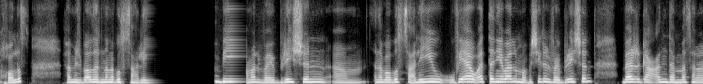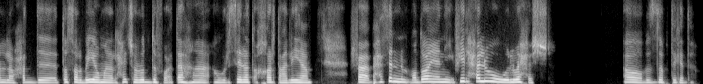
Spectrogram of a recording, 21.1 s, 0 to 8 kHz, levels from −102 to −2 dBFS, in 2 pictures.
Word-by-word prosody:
خالص، 215 +8 0 0.5
فمش 220 -3 0
باقدر 225 +2 +3
إن 225 -1 +3
أنا 225 0 +4
أبُصّ 230 0 0
عليه، 195 -2 -3 0.9
بيعمل 265 -4 +1
vibration، 235 +3 +1
آمم، 200 +2 -7
أنا 225 +1 +1
بابُصّ 220 +2 0
عليه، 230 +7 +3
وفي 250 +1 +2
أوقات 250 +2 +2
تانية 260 -1 +5
بقى 260 0 +4
لمّا 250 -4 +2
باشيل 245 +5 -1
الvibration، 245 +6 0 0.5
بارجع 235 -2 +2
أندم 230 -2 +1
مثلًا 220 -1 -2
لو 200 -1 -3
حد 205 +1 -8
اتصل 205 +2 -2
بيَّ 220 +2 +4
وما 215 -2 +1
لحقتش 235 +4 -6
أرُد 220 0 +1
في 205 -1 -7
وقتها 210 0 -3
أو 205 -1 -5
رسالة 225 +4 0
اتأخرت 220 -1 -4
عليها، 200 0 0 0.6
فباحس 230 +3 -1
إن 275 -5 +2
الموضوع 220 +4 0
يعني 235 -4 0
فيه 300 +9 0
الحلو 300 -1 +2
والوحِش. 220 -4 0 1.1
آه، 220 -2 0
بالضبط 205 +1 -6
كده. 195 -1 -10
220 Hz, 130 wpm, -19 LUFS, 205-240 Hz, 1.1 s, تانية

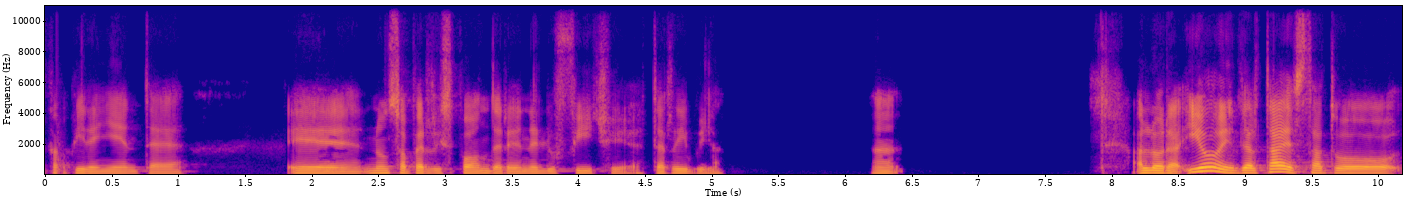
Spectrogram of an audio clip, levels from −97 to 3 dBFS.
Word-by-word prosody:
capire 125 0 -5
niente 120 -2 -5 0.7
e 120 -3 -1
non 135 0 -2
saper 130 -2 0
rispondere 125 -2 -2
negli 120 0 -4
uffici, 120 -2 -7
è 130 -2 -12
terribile. 115 -3 -4 1.1
Eh. 120 -3 -4 1.7
Allora, 140 -4 +4
io 235 +2 +7
in 160 -5 +4
realtà 150 +7 +5
è 170 - +5
stato 130 -3 +1
125 Hz, 100 wpm, -22 LUFS, 120-135 Hz, 1.7 s, io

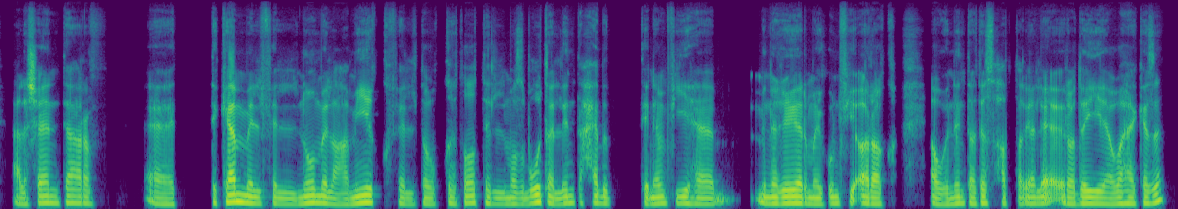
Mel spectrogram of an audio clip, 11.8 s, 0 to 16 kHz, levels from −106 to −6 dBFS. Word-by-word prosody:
علشان 115 +3 +1
تعرَف 115 -5 -1 0.5
آآ، 95 -1 -3 0.4
تكمّل 130 -4 +5
في 105 0 -5
النوم 105 +5 +1
العميق، 110 +5 +1
في 110 - -7
التوقيتات 105 +4 -4
المضبوطة 100 +4 0
اللي 100 +2 0
أنت 120 +1 -4
حابب 115 -3 -2 0.3
تنام 105 +2 +1
فيها، 105 -3 -1 0.4
من 110 -7 +1
غير 115 +1 +5
ما 100 -1 0
يكون 110 +3 -2
في - - -3
أرق، 105 -4 +1 0.3
أو 95 -1 0
إن 95 - -2
أنت 110 0 -1
تصحى 110 0 -2
بطريقة 105 +1 -2
لا 110 - +2
إرادية 105 -1 +2
وهكذا؟ 105 - 0
105 Hz, 150 wpm, -24 LUFS, 100-115 Hz, 0.5 s, تكمّل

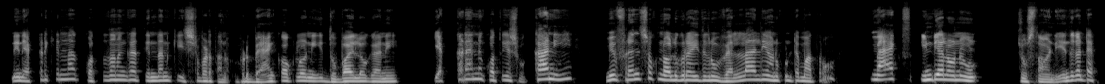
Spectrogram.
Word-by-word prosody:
నేనెక్కడికెళ్ళినా 210 +9 -2
కొత్తదనంగా 205 +5 -2
తినడానికి 180 +2 -1
ఇష్టపడతాను. 145 -7 -1
ఇప్పుడు 125 0 -4
బ్యాంకాక్‌లోని, 155 +5 0 0.2
దుబాయ్‌లోగాని 140 0 +2 0.5
ఎక్కడైనా 240 +5 -3
కొత్తగా 195 0 -2
ఇష్టం - - -5
కానీ 235 -1 +5 0.5
మేం 215 +1 +3
ఫ్రెండ్సొక 245 +4 0
నలుగురైదుగురు 195 -1 +3
వెళ్ళాలి 215 +8 +1
అనుకుంటే 180 -1 -2
మాత్రం 140 - -6 0.5
మ్యాక్స్ 245 +3 +1 0.2
ఇండియాలోనే 215 -2 +5
ఉ - - -1 0.5
చూస్తామండి. 120 -4 +1
ఎందుకంటే 200 +3 +2
190 Hz, 120 wpm, -25 LUFS, 150-215 Hz, 0.5 s, కానీ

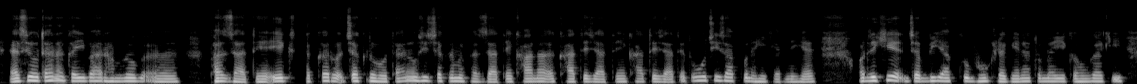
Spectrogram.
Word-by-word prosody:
ऐसे 150 +6 +4
होता 175 0 +5
है 180 - +4
न - - +1
कई 155 0 +4
बार 160 0 +1
हम 145 0 +1
लोग 150 -1 +2
अ, 130 0 0 0.4
फँस 145 0 +4
जाते 125 -1 -1
हैं। 125 - +2
एक 150 0 +3
चक्कर 145 +2 -1
चक्र 155 0 +1
होता 140 -1 +1
है - - -2
ना 175 - +3
उसी 170 0 +3
चक्र 155 -1 -2
में 150 0 +4
फँस 130 -2 -5
जाते 120 +2 -2
हैं, 130 - -2
खाना 135 -1 -1
खाते 130 +1 -2
जाते 125 0 -3
हैं 130 - -1
खाते 130 0 -4
जाते 120 -1 -3
हैं - - -3
तो 170 - -3
वो 180 0 +3
चीज़ 175 -1 0
आपको 160 -1 -2
नहीं 130 -2 -1
करनी 125 +1 -5
है। 125 +1 -1 0.4
और 155 - +1
देखिए 170 +2 +4
जब 145 0 0
भी 160 +2 +2
आपको 150 0 0
भूख 150 0 -1
लगे 135 0 +1
न 145 - +1
तो 140 - -4
मैं 140 0 +1
ये 140 0 +1
कहूँगा 135 +1 0
कि 75 - -2
145 Hz, 270 wpm, -22 LUFS, 130-155 Hz, 0.4 s, होता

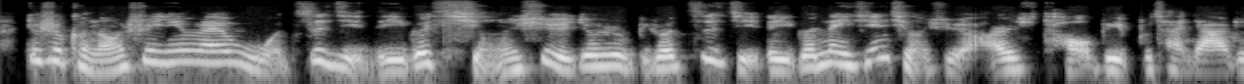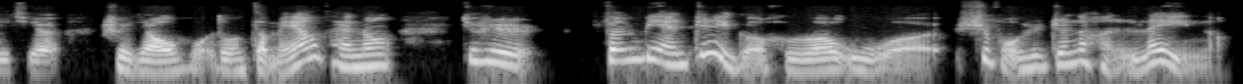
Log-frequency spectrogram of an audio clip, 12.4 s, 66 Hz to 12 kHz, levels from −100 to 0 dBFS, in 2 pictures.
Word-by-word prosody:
就 280 - +1
是 280 - +2
可 270 - -1
能 145 +5 +1
是 265 +7 -1
因 260 +1 -2
为 250 -1 +2
我 190 - -3
自 280 -3 -2
己 195 - -1
的 - - -9
一 300 - +4
个 230 - +5
情 155 -8 -3
绪， 170 -2 +1
就 195 0 +2
是 200 0 +3
比 - - -10
如 175 - +2
说 - - +3
自 280 - -2
己 310 +5 -3
的 - - +1
一 300 - +3
个 190 - +2
内 225 +2 +2
心 280 +10 -2
情 - - -3
绪 - - -7
而 145 - 0
去 170 - -7
逃 - - 0
避 320 -1 +2
不 - - -10
参 170 - -6
加 140 -1 +3
这 150 - -5
些 140 -2 -1 0.2
社 175 - 0
交 140 -1 +6
活 170 - -6
动， 150 0 -2
怎 - - +3
么 - - -2
样 350 - +4
才 190 - 0
能 205 +2 +2 0.3
就 280 - -1
是 240 -6 +3 0.4
分 285 +1 +5
辨 265 -9 +2
这 425 -1 +2
个 - - -1
和 150 +1 +1
我 165 - -1 0.2
是 310 - -1
否 175 -10 -1
是 185 - -2
真 225 +5 -1
的 270 - +1
很 - - -6
累 - - +2
呢？ - - -13
210 Hz, 305 characters per minute, -22 LUFS, -, 0.4 s, 交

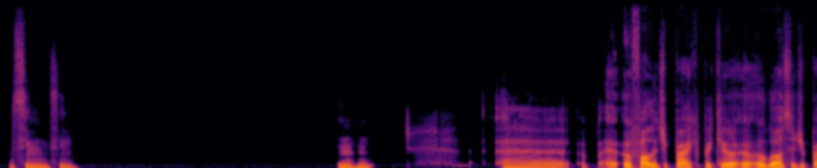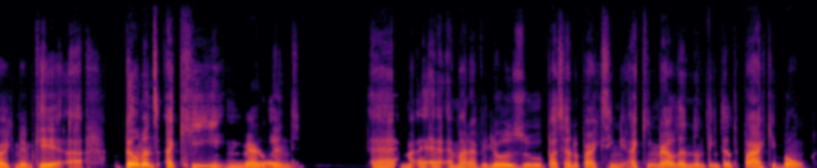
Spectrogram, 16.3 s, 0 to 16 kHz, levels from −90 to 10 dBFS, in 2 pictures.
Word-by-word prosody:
sim, 140 -1 -6
sim. 130 +1 -11 2.6
Uhum. 140 +4 -5 1.3
Hã, 120 -2 -5 0.3
p - - -2
eu 140 - +6
falo 150 +3 +5
de 135 - -7
parque, 140 +2 +1
porque 140 0 -3
eu 145 0 +8
eu 150 +3 +3
gosto 150 +5 +5
de 145 - -5
parque 115 -3 0
mesmo, 105 -2 -1
porque 130 -1 +3
eu - - -3
a - - -4 0.4
pelo 215 +1 +9
menos 220 0 +4
aqui, 195 +5 -1
em 130 0 -5
Maryland, 130 - 0 0.7
é 155 +5 0
ma 150 +1 -5
é 150 0 -2
é - - -3
maravilhoso 170 +4 -1
passear 175 0 -2
no 185 - -4
parque, 160 -6 -1
sim. 175 -5 -7
Aqui 145 +8 -5
em - - -5
Maryland 190 0 +2
não 190 +1 -3
tem 195 -1 -7
tanto 195 0 -3
parque 180 -3 +1
bom, 150 - 0
150 Hz, 150 wpm, -20 LUFS, 135-180 Hz, 2.6 s, pelo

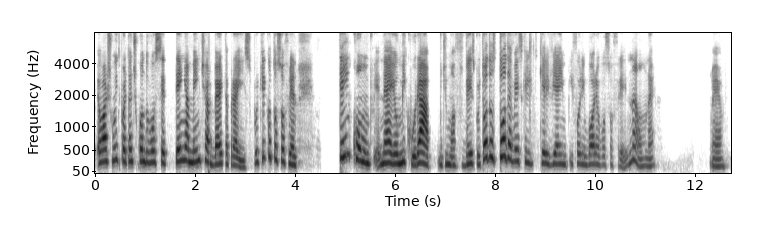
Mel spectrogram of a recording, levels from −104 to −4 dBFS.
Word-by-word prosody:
Eu 240 - +1
acho 260 +1 +5
muito 285 0 -3
importante 255 -1 -1
quando 255 -3 0
você 235 -1 -1 0.2
tem 265 +3 +3
a 270 - +3
mente 260 +4 0
aberta 205 -2 +1
para 180 -3 -3
isso: 135 -3 -6
"Por 230 +2 -6
que 335 +9 -6
que 350 - -12
eu - - 0
estou 300 -3 -4
sofrendo? 215 -9 -2 0.8
Tem 355 +4 +2
como 255 -7 +4
vi 205 - -10
né, 220 +2 +3
eu 210 0 +2
me 230 +4 +4
curar 210 -1 +6 0.2
de 190 +1 -8
uma 180 -2 -3
vez 205 +5 -1
por 185 - -7
todas? 335 -1 +3
Toda 340 0 +5
vez 260 -2 -4
que 250 - -7
ele 215 -3 -7
que 225 - -3
ele 215 - -1
vier 200 +1 -4
em 195 -1 -7
e 205 - -13
for 215 0 -8
embora 200 +1 -5
eu 190 - -10
vou 185 - -16
sofrer?" 165 -6 -15
Não, 225 - -7
né? 160 +1 -11 1.1
É. 155 -1 -9
220 Hz, 220 wpm, -25 LUFS, 190-260 Hz, 1.1 s, curar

